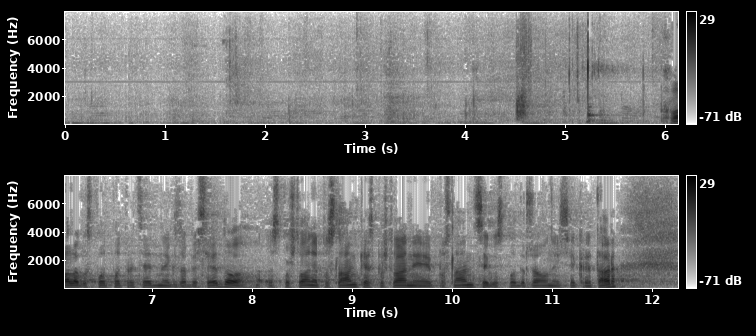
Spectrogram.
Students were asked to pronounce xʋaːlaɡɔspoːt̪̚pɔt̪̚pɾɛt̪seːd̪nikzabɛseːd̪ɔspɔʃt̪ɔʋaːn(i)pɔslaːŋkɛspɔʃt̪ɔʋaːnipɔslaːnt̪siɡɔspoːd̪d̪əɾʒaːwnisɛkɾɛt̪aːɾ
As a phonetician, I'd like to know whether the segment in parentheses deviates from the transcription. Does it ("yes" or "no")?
yes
